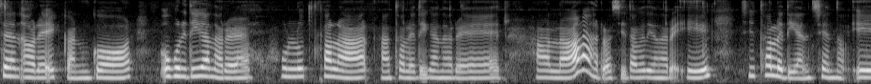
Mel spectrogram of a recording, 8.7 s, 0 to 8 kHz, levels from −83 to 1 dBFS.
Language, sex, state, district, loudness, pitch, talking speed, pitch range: Chakma, female, Tripura, Dhalai, -17 LUFS, 245 Hz, 130 wpm, 235-285 Hz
